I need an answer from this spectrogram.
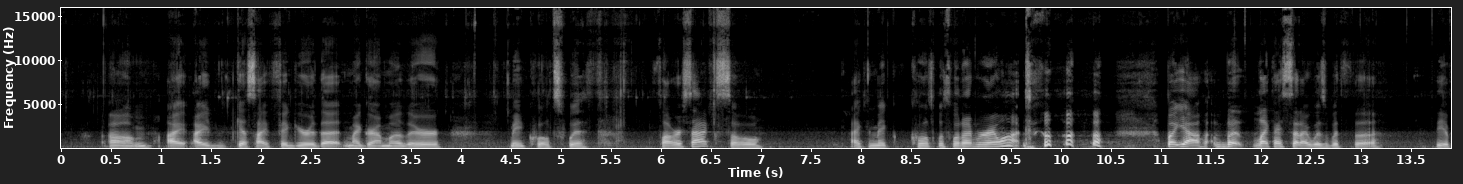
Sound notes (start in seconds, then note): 9.6 laughs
